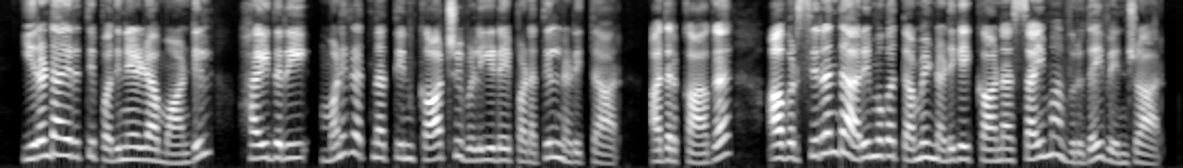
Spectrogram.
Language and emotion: Tamil, neutral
